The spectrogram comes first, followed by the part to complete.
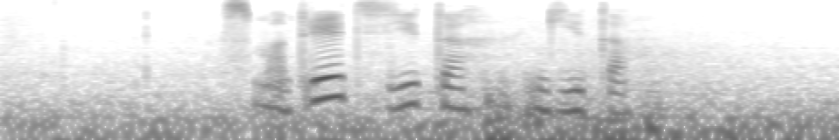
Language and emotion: Russian, neutral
